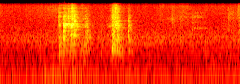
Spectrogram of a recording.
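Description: A couple of short, light clinks of hard painting gear, the lids and spray cans, being handled on the work table.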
